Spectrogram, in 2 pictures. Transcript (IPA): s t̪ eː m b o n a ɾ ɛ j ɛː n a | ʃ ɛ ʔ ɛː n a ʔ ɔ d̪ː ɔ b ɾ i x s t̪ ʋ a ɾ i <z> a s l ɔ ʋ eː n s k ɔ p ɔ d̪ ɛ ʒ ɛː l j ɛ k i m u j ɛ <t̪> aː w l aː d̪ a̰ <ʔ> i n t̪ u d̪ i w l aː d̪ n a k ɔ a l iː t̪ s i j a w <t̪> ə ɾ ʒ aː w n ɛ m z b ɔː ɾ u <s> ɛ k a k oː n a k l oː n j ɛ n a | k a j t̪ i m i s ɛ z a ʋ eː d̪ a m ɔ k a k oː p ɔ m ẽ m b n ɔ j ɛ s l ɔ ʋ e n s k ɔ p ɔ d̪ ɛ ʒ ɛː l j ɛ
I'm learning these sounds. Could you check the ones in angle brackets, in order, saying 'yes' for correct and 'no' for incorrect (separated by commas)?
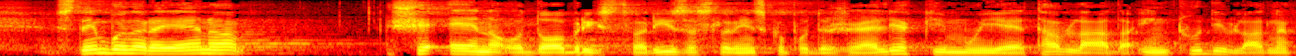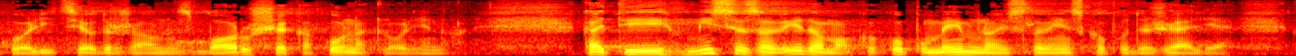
yes, yes, yes, no, no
